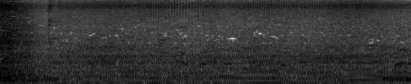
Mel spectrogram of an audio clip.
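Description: Loud burst from an electrical short circuit arcing in the overhead wiring of a street-light pole, throwing sparks, that fades over about half a second, with a smaller pop soon after. It is followed by a steady low rumbling noise.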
